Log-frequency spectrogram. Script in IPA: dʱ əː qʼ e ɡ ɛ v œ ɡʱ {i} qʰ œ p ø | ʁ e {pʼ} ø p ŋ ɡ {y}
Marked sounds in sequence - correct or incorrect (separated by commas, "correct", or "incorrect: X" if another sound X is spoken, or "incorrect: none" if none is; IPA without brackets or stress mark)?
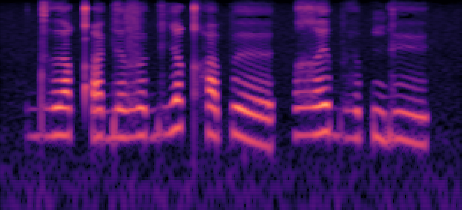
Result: correct, incorrect: bʱ, correct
